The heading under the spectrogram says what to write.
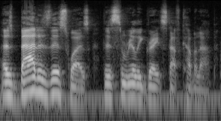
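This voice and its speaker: A man hosting a casual podcast, explaining comic-book details in a halting, list-like way. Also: medium pitch, expressive, pushed and bright. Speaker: podcast host.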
